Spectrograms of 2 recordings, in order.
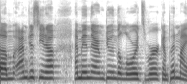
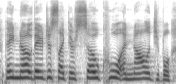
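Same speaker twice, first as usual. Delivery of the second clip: ordinary talk, nothing marked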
